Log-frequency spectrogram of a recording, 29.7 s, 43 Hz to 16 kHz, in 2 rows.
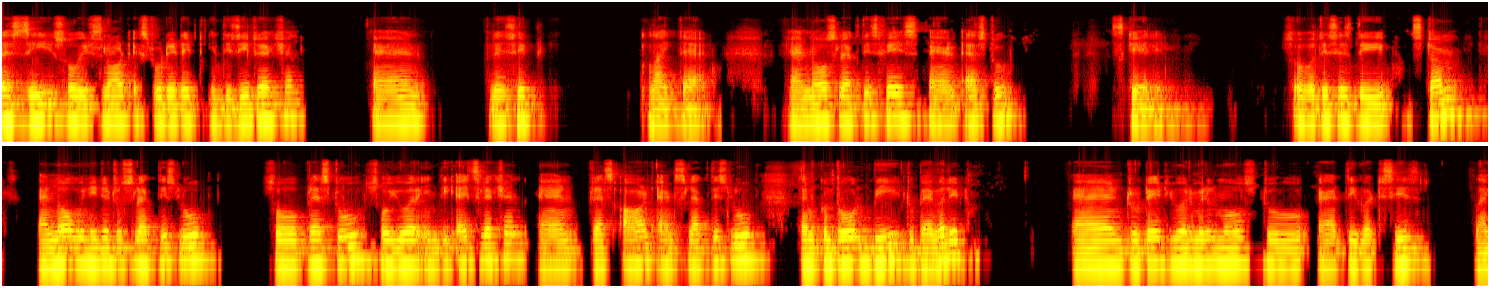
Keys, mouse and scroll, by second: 8.3 click, 8.8 middle click, 9.6 click, 10.5 s, 12.3-12.9 scroll down 1, 12.9-15.1 middle drag, 15.1-16.1 scroll up 5, 16.1 click, 16.7-19.5 scroll up 5, 19.5 2, 20.6 click, 22.5 alt+click, 24.9 ctrl+b.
